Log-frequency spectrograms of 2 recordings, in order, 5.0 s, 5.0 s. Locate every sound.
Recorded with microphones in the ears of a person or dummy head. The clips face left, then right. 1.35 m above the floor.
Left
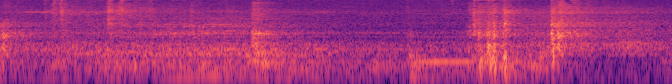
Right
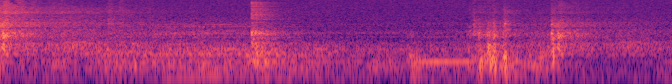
1.9 s tapping: 65° right (ahead or behind), 5.5 m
